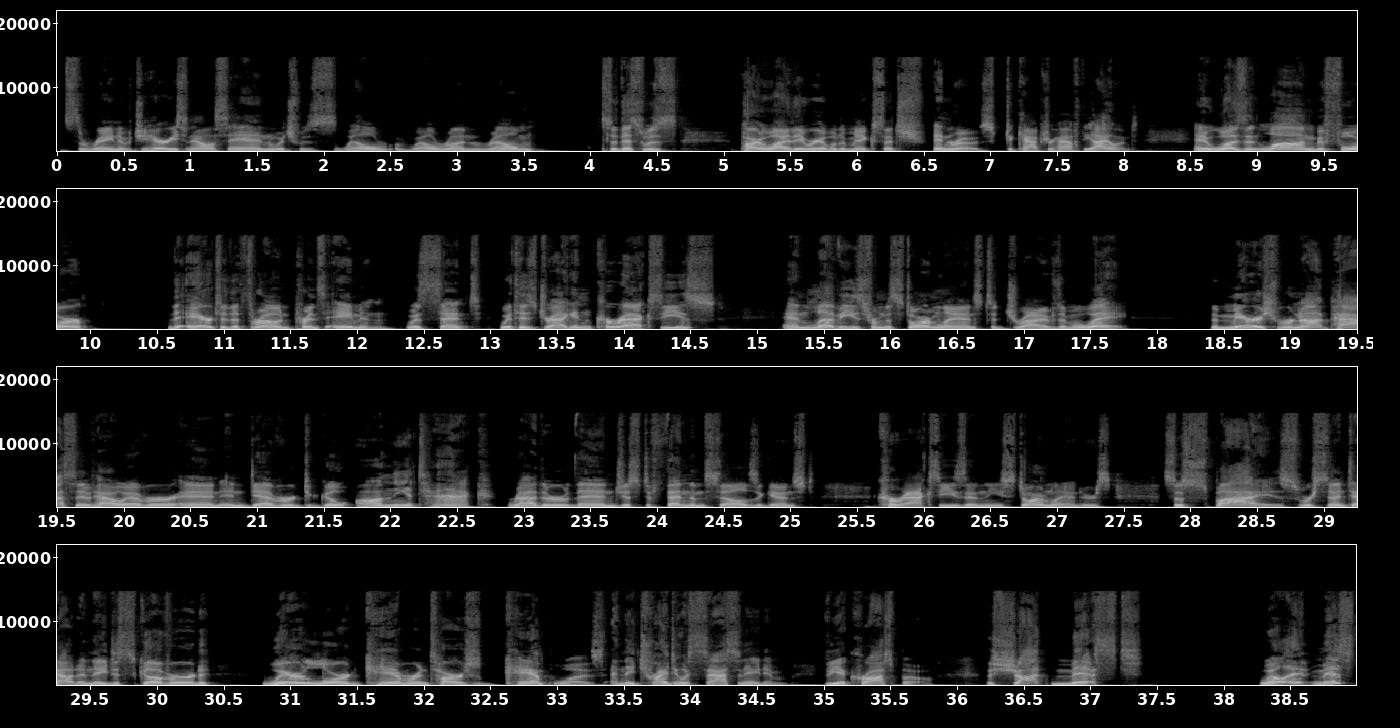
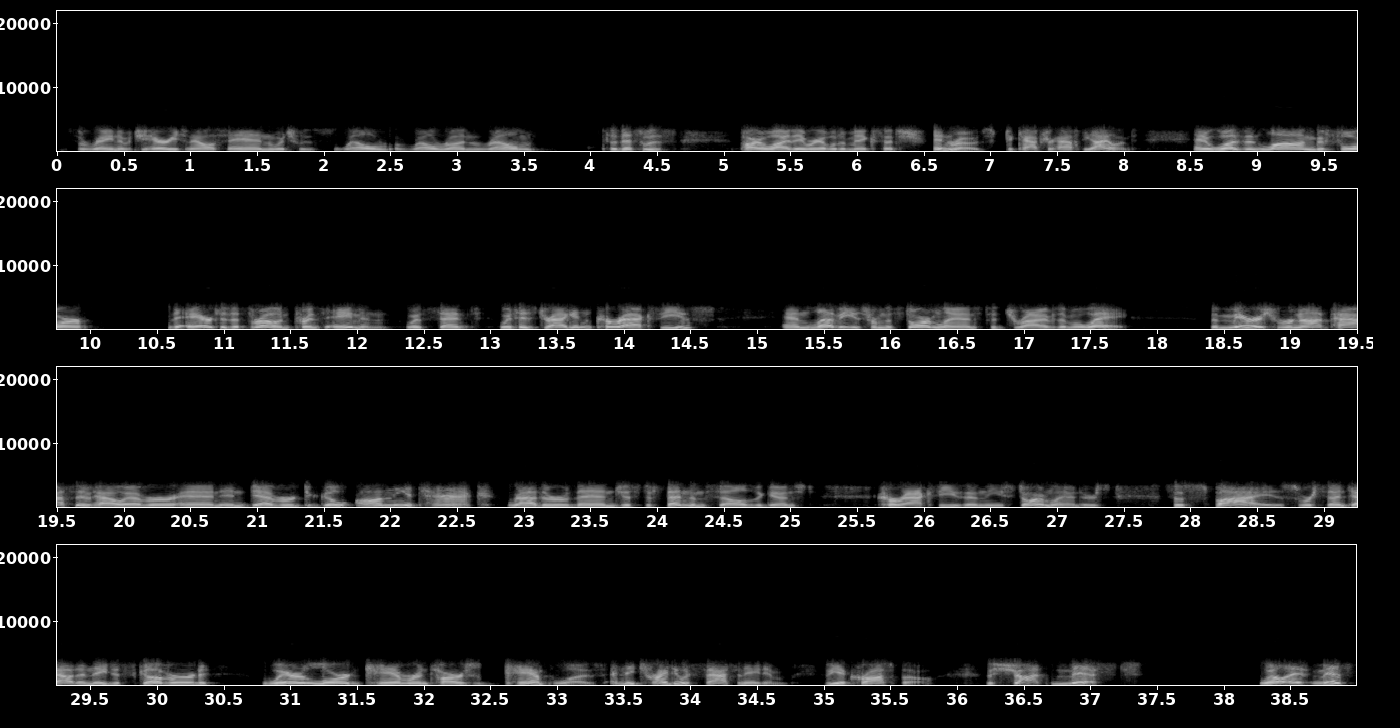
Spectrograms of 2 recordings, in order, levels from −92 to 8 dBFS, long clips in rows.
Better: first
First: none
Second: phone-call audio; nothing above 3 kHz

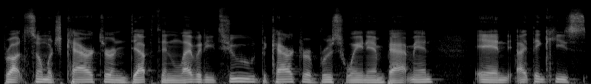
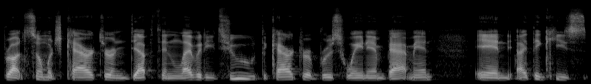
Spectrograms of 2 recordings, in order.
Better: first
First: none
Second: thin; somewhat; fading below 250 Hz

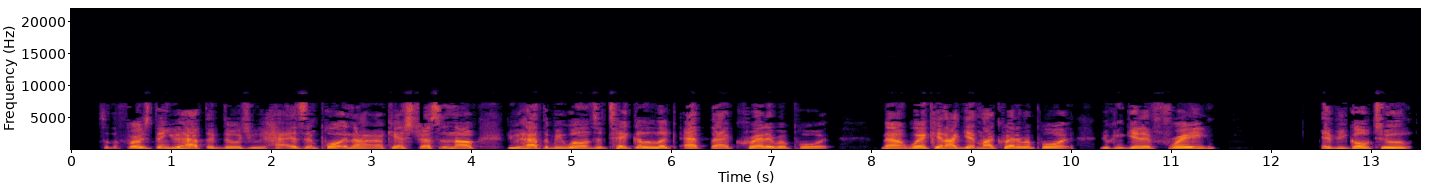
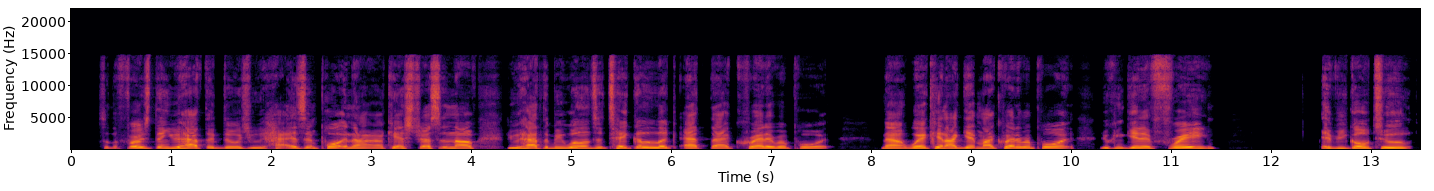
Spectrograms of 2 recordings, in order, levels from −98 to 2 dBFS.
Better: second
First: garbled, watery; slightly; nothing above 6.5 kHz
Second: none

